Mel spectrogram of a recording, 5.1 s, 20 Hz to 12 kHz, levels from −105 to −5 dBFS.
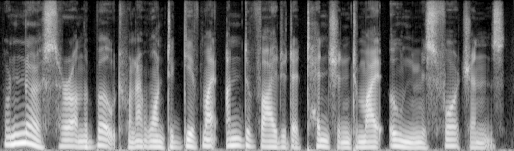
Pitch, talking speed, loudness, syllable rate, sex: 130 Hz, 210 wpm, -16 LUFS, 5.6 syllables/s, female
